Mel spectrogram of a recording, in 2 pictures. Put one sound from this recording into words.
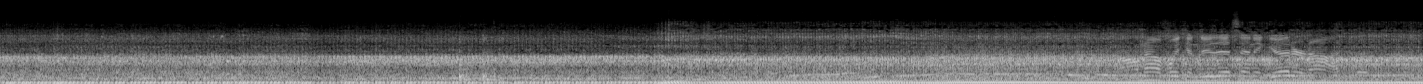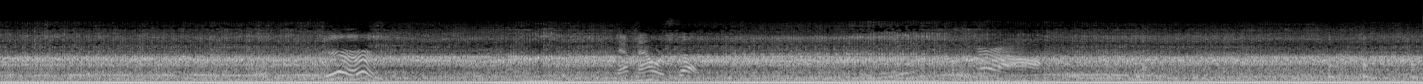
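A tractor's diesel engine chugs loudly and steadily, close by.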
